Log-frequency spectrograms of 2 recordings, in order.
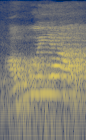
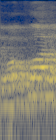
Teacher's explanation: பாத்தீங்க அப்படின்னா ஔவையா, ஒரு ஔவையார் அப்படிங்கிற சொல்லில வரும் பொழுது, ஒவ்வால் அப்படிங்கிற சொல்லில வரும் பொழுது தனக்குரிய மாத்திரை அளவில் இருந்து அரை மாத்திரை அளவு குறைந்து 1/2 மாத்திரை அளவாக நம்ம ஒலிக்குது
